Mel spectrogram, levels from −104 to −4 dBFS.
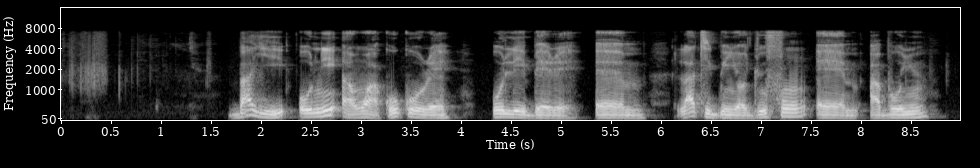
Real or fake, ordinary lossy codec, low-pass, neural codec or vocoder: real; none; 7.2 kHz; none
